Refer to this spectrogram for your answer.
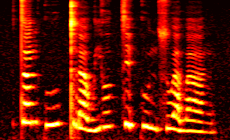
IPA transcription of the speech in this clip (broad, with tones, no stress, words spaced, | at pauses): ta˥˩nkuː˦˥p̚tra˩˦w jɤː˦˥k̚se˥˩ʔku˨˩nsu˨˩a̯ wa˨˩ŋ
